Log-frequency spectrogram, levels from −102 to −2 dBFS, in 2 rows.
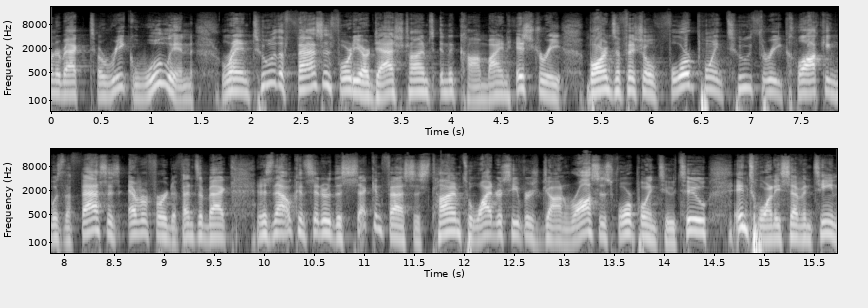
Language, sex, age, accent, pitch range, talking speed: English, male, 30-49, American, 135-175 Hz, 155 wpm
